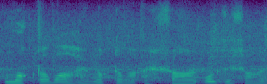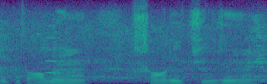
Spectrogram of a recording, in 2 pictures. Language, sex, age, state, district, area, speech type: Urdu, male, 60+, Delhi, Central Delhi, urban, spontaneous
